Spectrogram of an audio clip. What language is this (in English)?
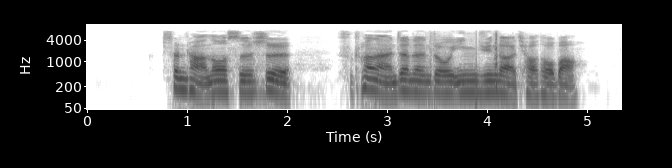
Chinese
